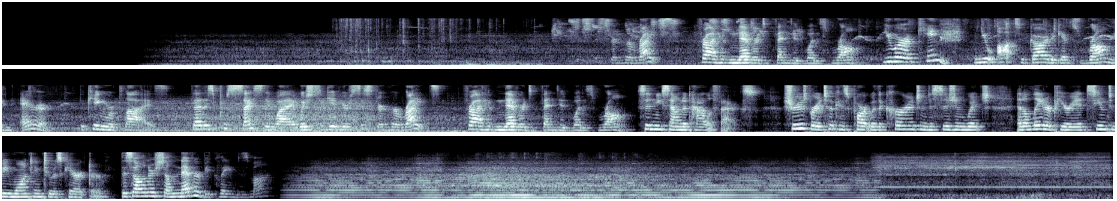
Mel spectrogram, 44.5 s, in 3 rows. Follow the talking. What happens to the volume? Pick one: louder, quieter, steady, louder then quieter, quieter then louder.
steady.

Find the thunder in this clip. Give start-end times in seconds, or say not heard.
not heard.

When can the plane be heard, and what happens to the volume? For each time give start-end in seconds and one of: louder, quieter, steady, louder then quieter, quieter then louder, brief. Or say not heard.
1.8-22.7 louder
33.4-44.4 louder then quieter.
